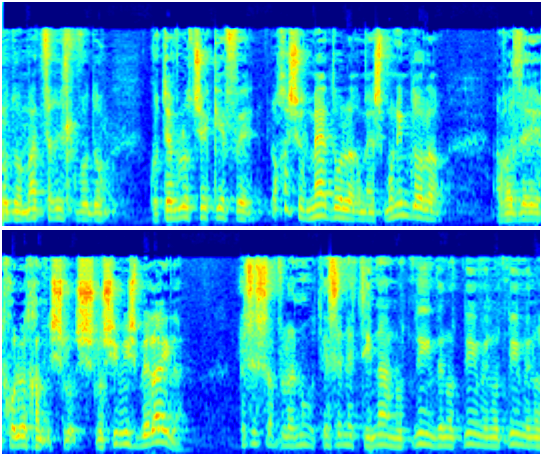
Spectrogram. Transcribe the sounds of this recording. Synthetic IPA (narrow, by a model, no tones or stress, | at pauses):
od̪o̞mat͡saʁiχkvo̞d̪o̞ | ko̞t̪e̞vlo̞t͡ʃekjafelo̞χaʃuvme̞ad̪o̞laʁmeaʃmo̞nimd̪o̞laʁ | ʔa̰valze̞jeχo̞lijot̪χamʃoʃlo̞ʃimiʃbe̞lajla̰ | ʔe̞ze̞savlanut̪ʔe̞ze̞net̪inano̞t̪nimveno̞t̪nimveno̞t̪nimveno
